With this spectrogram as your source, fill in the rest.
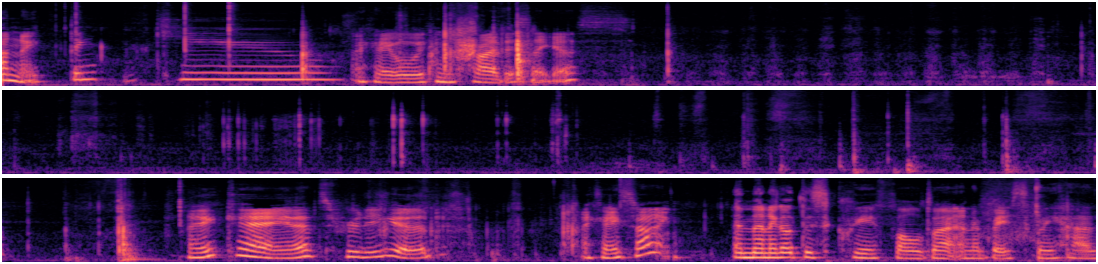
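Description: Paper rustles and crinkles softly under fingers.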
